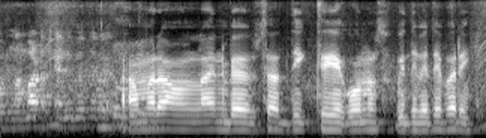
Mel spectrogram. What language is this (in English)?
Bangla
